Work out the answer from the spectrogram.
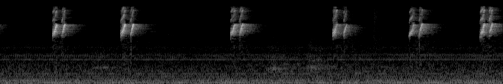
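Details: Cucak kinoi singing: six pairs of sharp, very high double chirps spaced unevenly, roughly every 0.7 to 1 second, against a quiet background with a faint low hum.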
